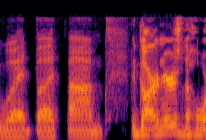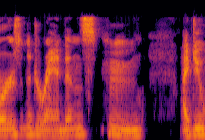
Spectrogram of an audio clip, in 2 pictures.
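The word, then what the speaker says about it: Hoare: Yes, that's like how it's pronounced, the Whores.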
